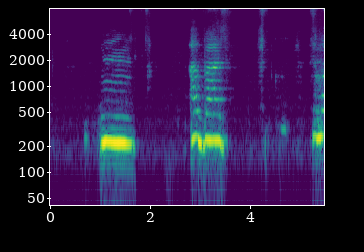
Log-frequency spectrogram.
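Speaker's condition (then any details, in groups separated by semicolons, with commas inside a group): Traumatic brain injury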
